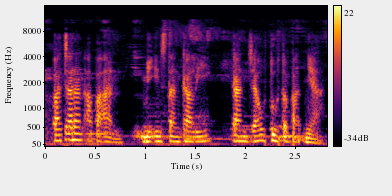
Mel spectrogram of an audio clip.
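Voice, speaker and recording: A man dubbing a calm male lead in a TV drama, speaking steadily and reassuringly. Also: mid-range voice, brisk, close to an everyday voice. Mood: dismissive. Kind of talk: dubbed TV drama acting. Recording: drama music playing underneath.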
